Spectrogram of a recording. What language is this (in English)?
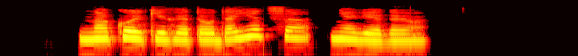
Belarusian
